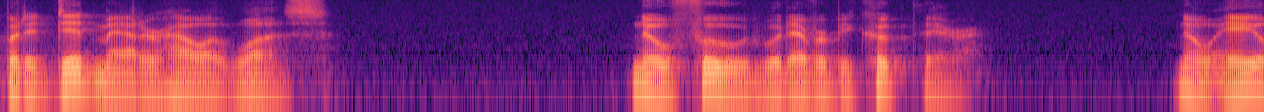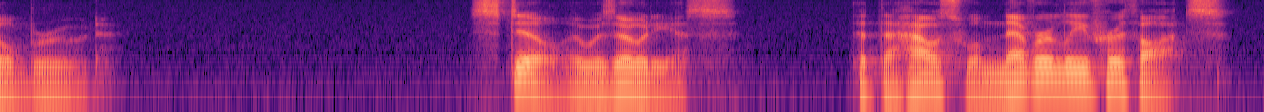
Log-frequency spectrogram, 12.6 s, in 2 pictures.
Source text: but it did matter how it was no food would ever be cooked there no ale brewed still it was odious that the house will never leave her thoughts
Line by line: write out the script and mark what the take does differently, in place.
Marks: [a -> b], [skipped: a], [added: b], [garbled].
but it did matter how it was no food would ever be cooked there no ale brewed still it was odious that the house will never leave her thoughts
